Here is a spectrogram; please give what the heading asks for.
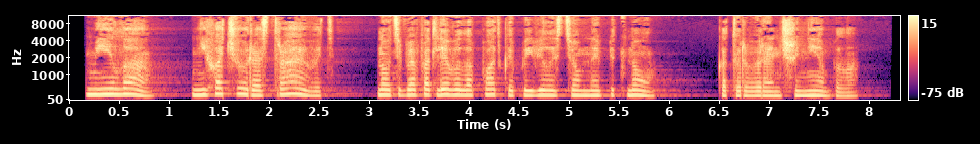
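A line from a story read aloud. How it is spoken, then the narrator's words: Dejected, sinking voice. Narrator (Russian): произнесла призрачная девушка упавшим голосом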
